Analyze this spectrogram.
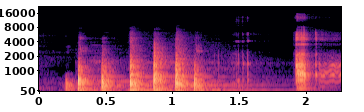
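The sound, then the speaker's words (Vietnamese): Knocking on a hotel room door: a rapid run of about seven sharp knocks that start loud and trail off, then a short pause before one more firm knock. “Bạn qua tới bên cái căn phòng đó, bạn gõ cửa cốc, cốc, cốc.”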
